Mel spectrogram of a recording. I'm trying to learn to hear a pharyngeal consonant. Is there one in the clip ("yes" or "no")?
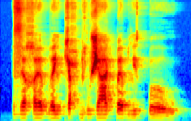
yes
